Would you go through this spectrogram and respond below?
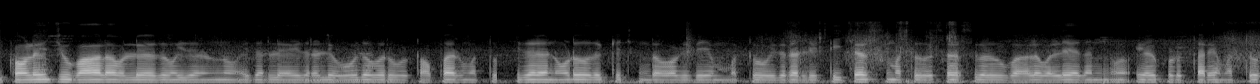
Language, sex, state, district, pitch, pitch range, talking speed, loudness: Kannada, male, Karnataka, Dharwad, 105 Hz, 105-110 Hz, 90 wpm, -24 LUFS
